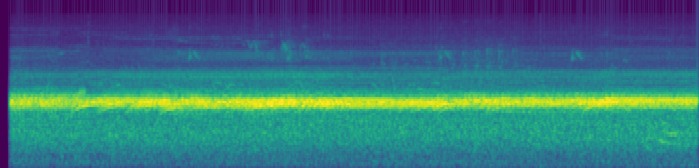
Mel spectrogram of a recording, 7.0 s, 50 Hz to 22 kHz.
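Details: At 9 PM on 5 June 2015 in the North Burial Ground, Providence, Rhode Island, about ten Fowler's toads make a steady, nasal buzzing drone that never lets up. A single gray tree frog adds a little trill.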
